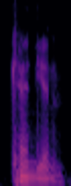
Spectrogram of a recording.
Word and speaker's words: canyon: And we sort of run it together. It's one sound pretty much. I would say Kenyon. Kenyon. I suppose I suppose there is there's a two syllables but it's said so quickly. Kenyon that you can't really hear it.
